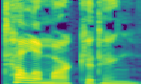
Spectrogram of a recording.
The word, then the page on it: telemarketing: American English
